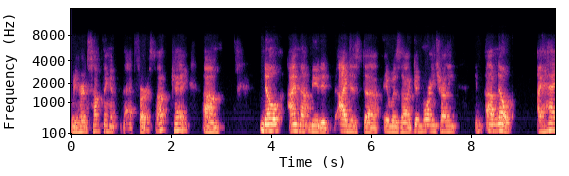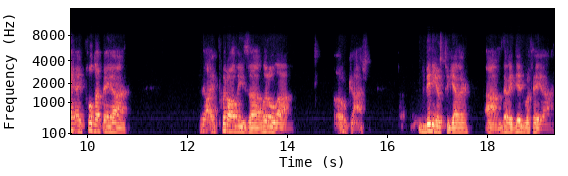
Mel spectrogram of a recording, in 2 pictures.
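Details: Male stroke survivor more than 13 years post-stroke with non-fluent aphasia, with word-finding difficulty, trouble with small function words and word substitutions; expressive (Broca's) aphasia.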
